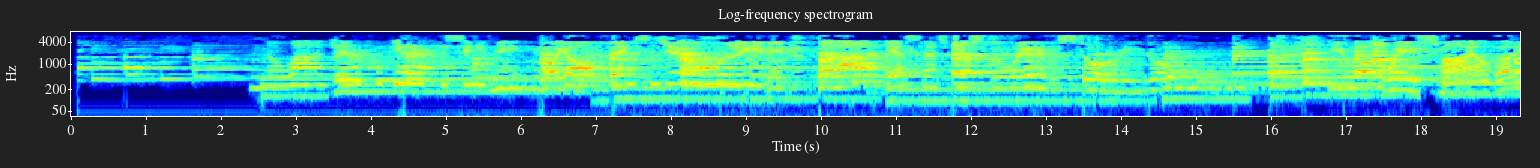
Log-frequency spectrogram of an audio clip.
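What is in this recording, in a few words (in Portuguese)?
PERDÃO NEUTRO, masculino; Desculpas; Telemensagens 2017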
